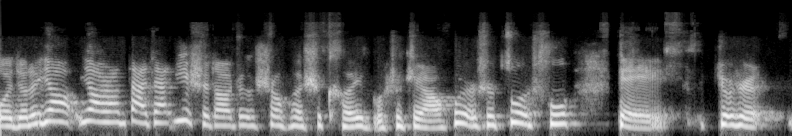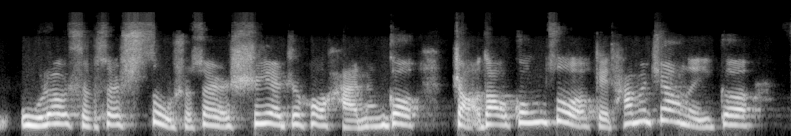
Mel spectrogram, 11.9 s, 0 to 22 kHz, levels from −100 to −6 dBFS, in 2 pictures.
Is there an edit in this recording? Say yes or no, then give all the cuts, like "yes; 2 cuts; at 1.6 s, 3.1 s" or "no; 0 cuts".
yes; 1 cut; at 4.6 s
